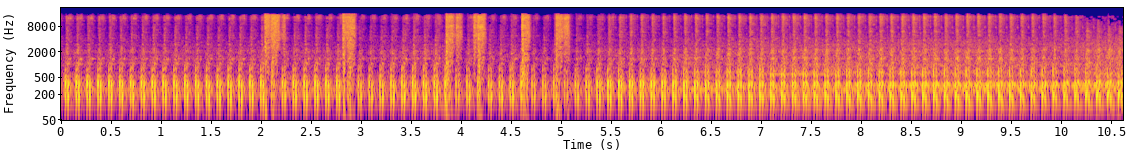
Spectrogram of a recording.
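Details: Rebuilt Canadian-made Devair 447 four-cylinder two-stage compressor pump, converted to a single-phase 10hp 240V motor: fast, even, steady thumping, no knocks or missed beats, running normally. One motor bolt is missing and the 8 in mounting plate flexes.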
